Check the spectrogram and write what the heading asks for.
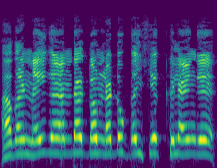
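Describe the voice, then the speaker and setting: Woman playing a short cartoon man, brash, boastful, very high pitch, dry close sound. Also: little pitch movement, fast talker, bright, forceful tone, dry recording. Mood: worried scheming. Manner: cocky, bossy scolding. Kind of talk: cartoon comedy voice acting.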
